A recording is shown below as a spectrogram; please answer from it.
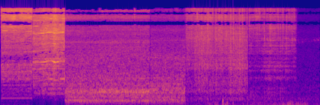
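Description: Cordless angle grinder grinding a rusty steel I-beam, the grinding noise changing abruptly several times as short clips follow one another.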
